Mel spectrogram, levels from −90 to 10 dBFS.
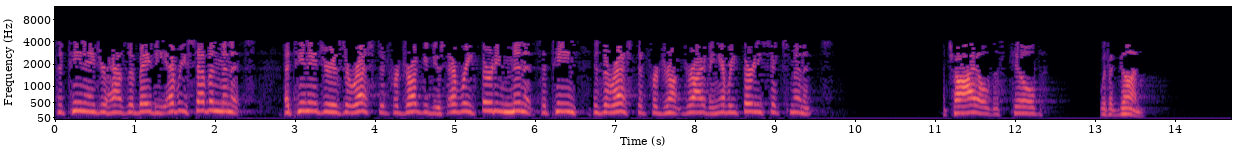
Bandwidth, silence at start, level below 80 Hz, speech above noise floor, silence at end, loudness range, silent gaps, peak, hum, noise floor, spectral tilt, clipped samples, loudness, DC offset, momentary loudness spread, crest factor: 4.4 kHz; 0 s; -78 dBFS; 64 dB; 1.1 s; 4 LU; none; -8 dBFS; none; -89 dBFS; -10 dB/octave; under 0.1%; -26 LUFS; under 0.1%; 11 LU; 20 dB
